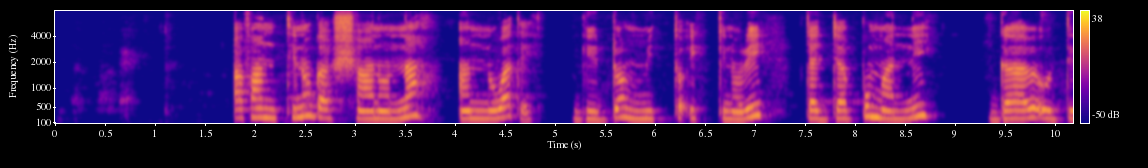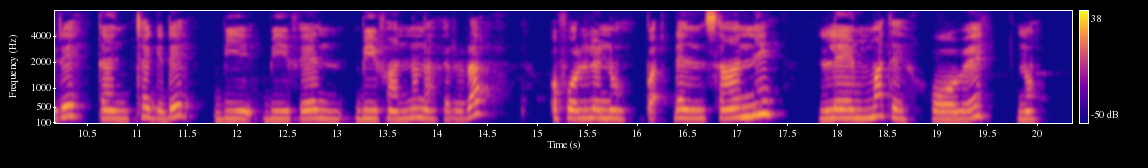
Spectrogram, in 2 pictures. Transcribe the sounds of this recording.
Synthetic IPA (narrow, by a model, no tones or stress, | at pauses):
ʔɐfɐnt̪ɪnɔɡɐʃːaːnɔnːɐː | nːʊwɐt̪ɛ | ɡɪd̪ːɔmɪt̪ːɔʔɪkːɪnɔɾɪ | d͡ʒɐd͡ʒːɐbːʊmɐnːɪ | ɡaːwɛʊd̪ːɪd̪ɛd̥ɐnt͡ʃːɐɡɪd̪ɛ | biːfɐnːɔnɐfɛɾɾɐ | ʔɔfɔlːɛnʊb̥ɐɗːɛnsaːnːɪ | le̞ːmːɐt̪ɛhoːwe | nɔ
